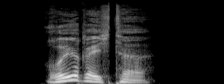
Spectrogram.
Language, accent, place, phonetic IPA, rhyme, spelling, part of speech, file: German, Germany, Berlin, [ˈʁøːʁɪçtə], -øːʁɪçtə, Röhrichte, noun, De-Röhrichte.ogg
- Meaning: nominative/accusative/genitive plural of Röhricht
